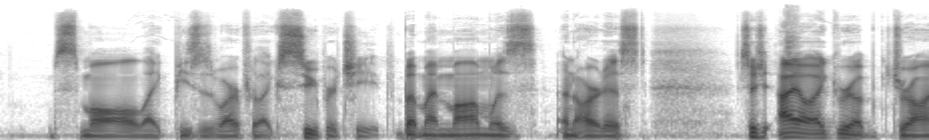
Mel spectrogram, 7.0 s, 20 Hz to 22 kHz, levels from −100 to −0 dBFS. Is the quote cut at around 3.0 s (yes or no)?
yes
